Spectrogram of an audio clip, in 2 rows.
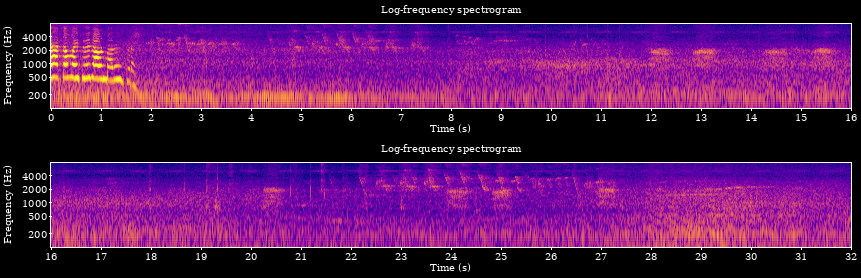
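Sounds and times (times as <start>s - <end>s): birds calling: 11.9s - 13.6s.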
